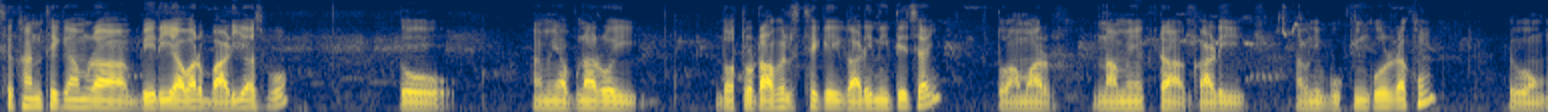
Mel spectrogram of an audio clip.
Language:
Bangla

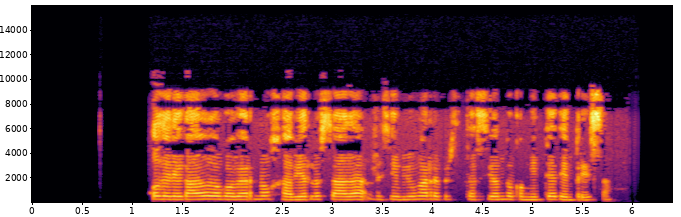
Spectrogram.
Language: Galician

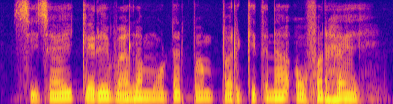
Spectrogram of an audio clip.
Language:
Magahi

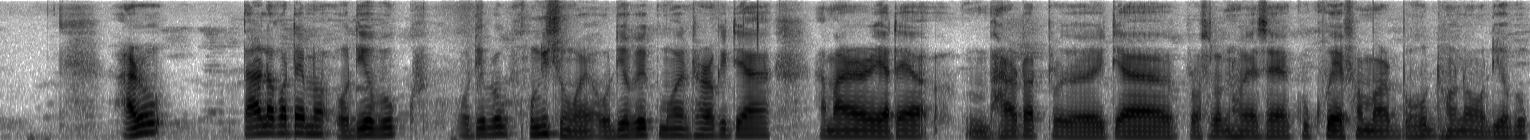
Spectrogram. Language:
Assamese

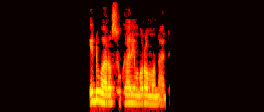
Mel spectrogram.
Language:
Luo (Kenya and Tanzania)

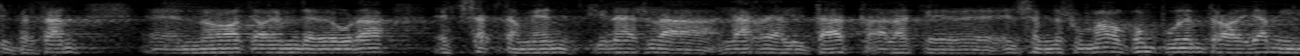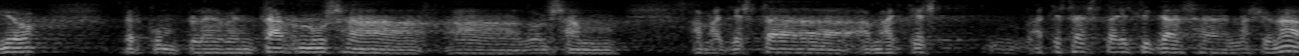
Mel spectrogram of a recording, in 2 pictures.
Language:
Catalan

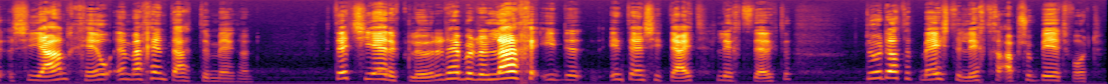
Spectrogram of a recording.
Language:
Dutch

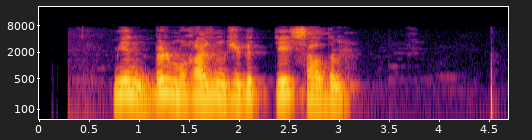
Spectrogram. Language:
Kazakh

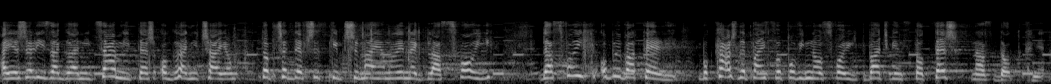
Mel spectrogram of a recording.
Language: Polish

